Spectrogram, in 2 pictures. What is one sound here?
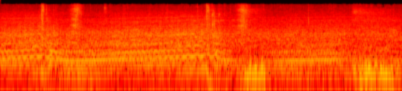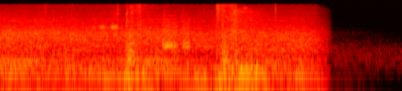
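A motorcycle engine roars and revs up and down as it speeds along.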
